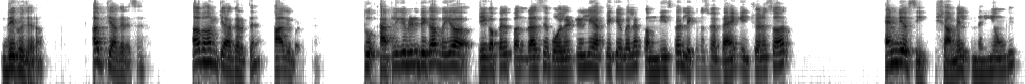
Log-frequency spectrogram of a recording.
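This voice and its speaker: A man from India giving a playful, teasing accountancy lecture, posing questions and then answering them himself. His voice sits slightly high, and the recording sounds dull and lo-fi. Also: a little fast.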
